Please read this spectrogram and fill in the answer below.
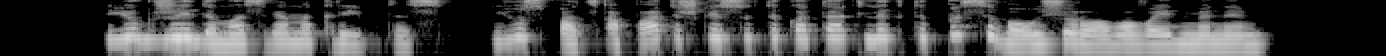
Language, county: Lithuanian, Kaunas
